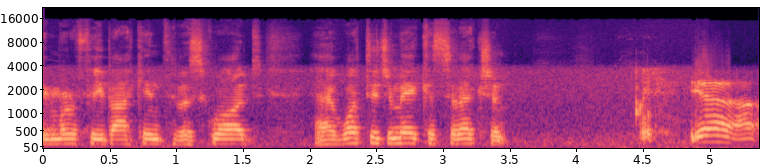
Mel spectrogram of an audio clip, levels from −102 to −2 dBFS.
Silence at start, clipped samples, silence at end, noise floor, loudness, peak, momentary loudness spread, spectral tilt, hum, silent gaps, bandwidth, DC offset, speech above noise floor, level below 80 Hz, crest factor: 0 s; under 0.1%; 0 s; -40 dBFS; -20 LUFS; -8 dBFS; 21 LU; -4 dB/octave; none; none; 16 kHz; under 0.1%; 20 dB; -52 dBFS; 12 dB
